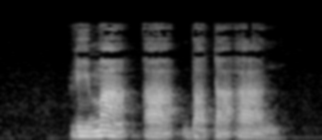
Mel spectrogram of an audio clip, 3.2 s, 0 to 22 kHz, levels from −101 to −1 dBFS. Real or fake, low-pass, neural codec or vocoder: real; 10.8 kHz; none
